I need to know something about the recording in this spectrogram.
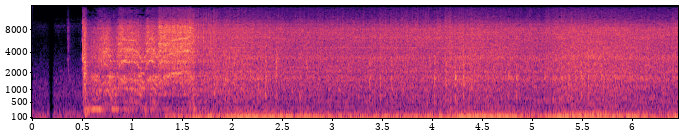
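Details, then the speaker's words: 1986 Mustang SVO turbo engine starts and idles unevenly after new spark plugs and wires: the misfire is still there. Plugs point to cylinder 1, and the owner suspects a fuel injector short from patched wiring. "Nope, still got a miss. I'm not sure what's going on here."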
